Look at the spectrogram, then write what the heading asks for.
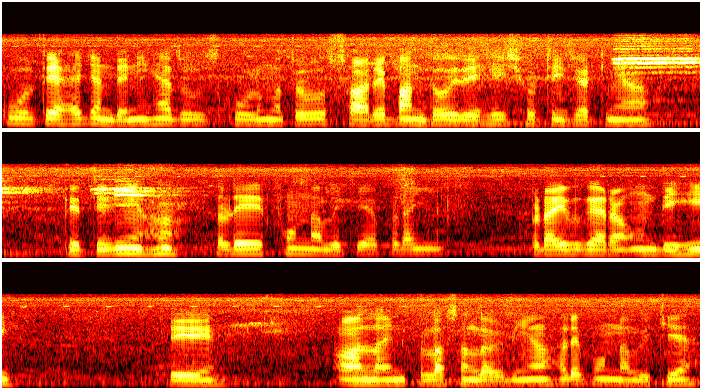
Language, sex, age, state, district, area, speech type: Dogri, male, 18-30, Jammu and Kashmir, Kathua, rural, spontaneous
